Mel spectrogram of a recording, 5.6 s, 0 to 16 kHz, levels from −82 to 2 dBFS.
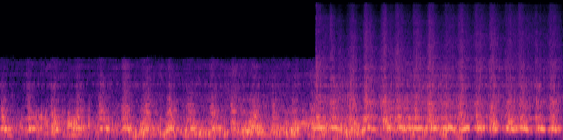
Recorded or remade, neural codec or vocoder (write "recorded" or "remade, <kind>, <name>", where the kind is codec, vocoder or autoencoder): remade, autoencoder, DAC-VAE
